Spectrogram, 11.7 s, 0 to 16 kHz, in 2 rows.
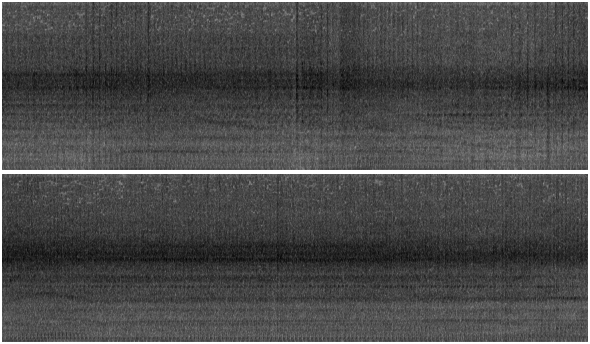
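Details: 1983 Honda Goldwing Aspencade project bike, engine running for the first time after revival, started on full choke; loud uneven note with lumpy pulses and surging revs, not settling to clean idle, runs rough, fuelling needs sorting.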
